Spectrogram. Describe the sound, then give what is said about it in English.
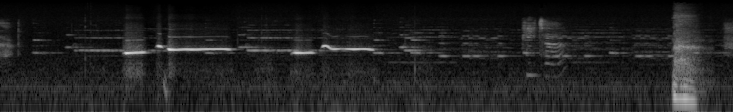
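A clear whistled melody, the Peter Pan whistle, of sustained and sliding notes over several seconds, followed by a brief burst of breathy noise near the end, with no talking. “If you ever happen to see me out in public somewhere, do the Peter Pan whistle and I'll know.”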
